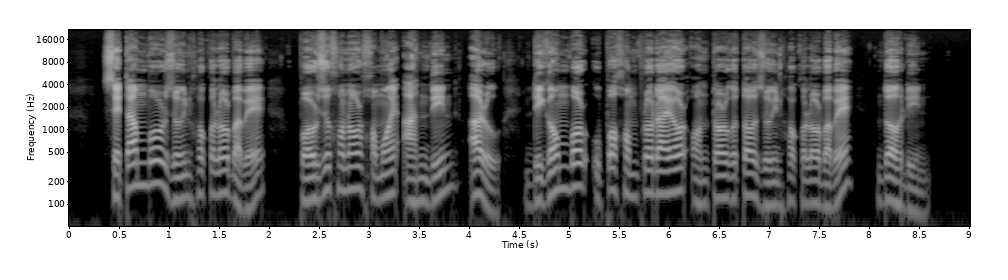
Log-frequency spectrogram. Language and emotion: Assamese, neutral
